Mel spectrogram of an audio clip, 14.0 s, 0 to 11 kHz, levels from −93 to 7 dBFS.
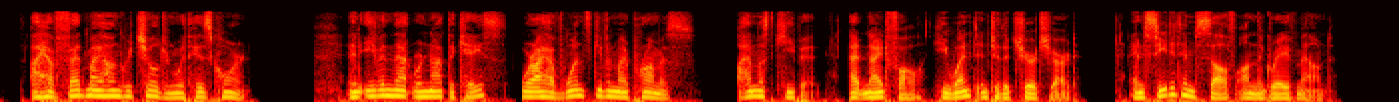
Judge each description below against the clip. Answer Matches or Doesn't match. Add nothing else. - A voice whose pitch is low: Matches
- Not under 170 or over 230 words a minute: Matches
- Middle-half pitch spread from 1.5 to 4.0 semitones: Doesn't match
